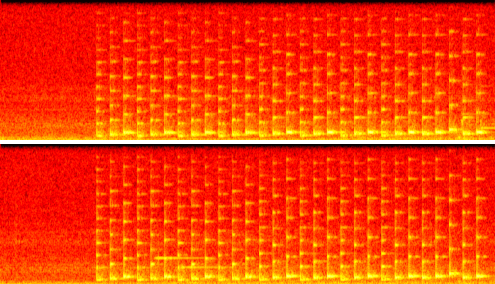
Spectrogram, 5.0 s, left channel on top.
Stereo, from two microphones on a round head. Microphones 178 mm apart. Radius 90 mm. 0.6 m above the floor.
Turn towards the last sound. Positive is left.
turn(degrees=-15)  # may be behind; listen again after turning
